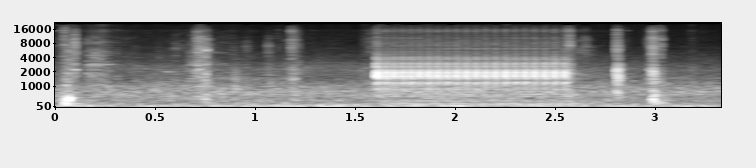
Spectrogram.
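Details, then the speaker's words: 2007 Ford Ranger that sat about six months, battery flat: a rapid chatter of clicks, about twenty a second for roughly a second, with no cranking as the starter only clicks before a jump start. "Yeah, you can hear the clicking."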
